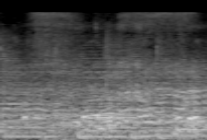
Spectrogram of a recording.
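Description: Several students talking over one another: a babble of young voices in a room.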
